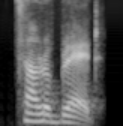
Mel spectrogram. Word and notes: thoroughbred: Indian

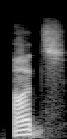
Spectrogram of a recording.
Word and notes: odds: American English

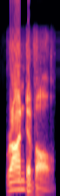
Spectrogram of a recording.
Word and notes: rondavel: American English

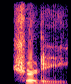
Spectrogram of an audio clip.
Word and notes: shirty: American English

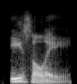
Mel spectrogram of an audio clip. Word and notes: easily: American English

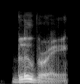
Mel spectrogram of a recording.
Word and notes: blueberry: British English

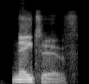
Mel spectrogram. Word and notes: native: British English

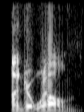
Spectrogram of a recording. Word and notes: underwhelm: American English

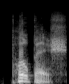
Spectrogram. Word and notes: popish: American English

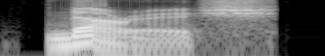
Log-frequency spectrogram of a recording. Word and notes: nourish: British English

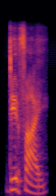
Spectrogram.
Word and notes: deify: Indian

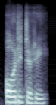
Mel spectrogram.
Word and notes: auditory: Indian

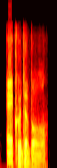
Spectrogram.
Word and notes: equitable: British English

